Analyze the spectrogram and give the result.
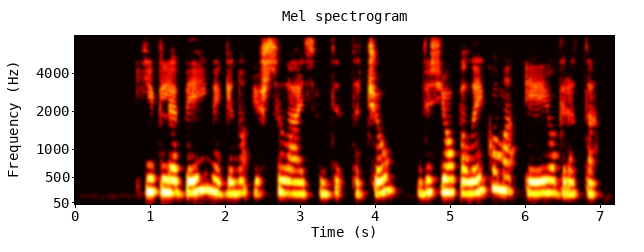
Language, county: Lithuanian, Šiauliai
